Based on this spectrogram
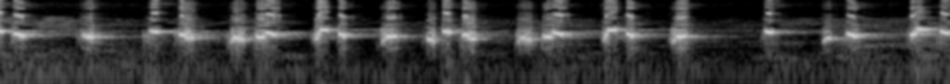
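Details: Sooty-headed bulbul singing a lively chain of short whistled, bubbling phrases in quick succession, nearly continuous, with brief pauses, meant to provoke other bulbuls into replying.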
